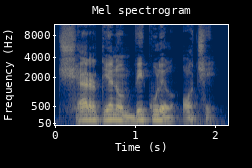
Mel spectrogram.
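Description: A man reading a children's fairy tale aloud in an expressive, animated way. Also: mid-range voice. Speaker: narrator.

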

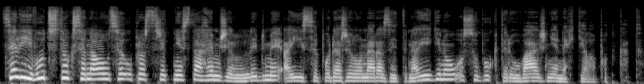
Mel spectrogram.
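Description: A woman's voice: on the low side, expressive, darkish tone, no echo, studio quality. A woman narrating a novel as an audiobook, with a wry, lightly ironic tone.

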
